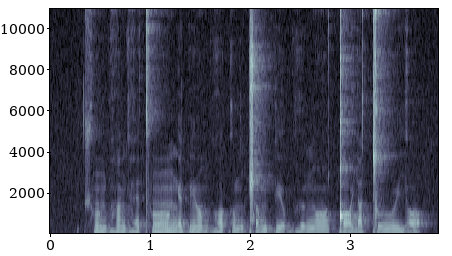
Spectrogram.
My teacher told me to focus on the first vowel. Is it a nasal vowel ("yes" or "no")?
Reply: yes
